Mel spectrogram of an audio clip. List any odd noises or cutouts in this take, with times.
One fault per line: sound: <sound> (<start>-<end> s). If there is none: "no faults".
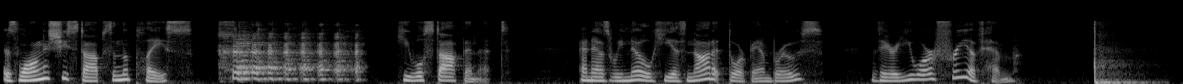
sound: laugh (2.2-3.7 s)
sound: thud (10.9-11.7 s)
